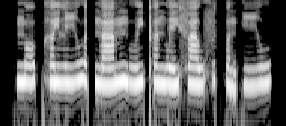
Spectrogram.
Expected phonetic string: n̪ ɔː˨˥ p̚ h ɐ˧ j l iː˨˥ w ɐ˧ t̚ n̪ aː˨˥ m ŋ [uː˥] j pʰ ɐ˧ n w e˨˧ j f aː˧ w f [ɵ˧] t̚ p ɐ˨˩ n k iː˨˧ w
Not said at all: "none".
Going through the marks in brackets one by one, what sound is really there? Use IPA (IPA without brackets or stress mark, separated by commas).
uː˨˥, ɵ˥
